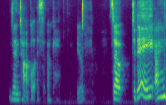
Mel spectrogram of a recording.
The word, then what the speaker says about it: Zantopoulos: Zantopoulos. Zantopoulos.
